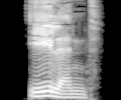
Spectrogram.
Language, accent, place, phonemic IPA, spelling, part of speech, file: German, Germany, Berlin, /ˈeːlɛnt/, elend, adjective, De-elend.ogg
- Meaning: 1. miserable 2. wretched 3. sordid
